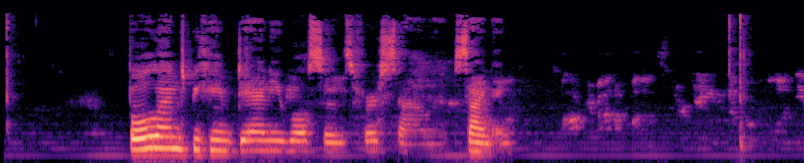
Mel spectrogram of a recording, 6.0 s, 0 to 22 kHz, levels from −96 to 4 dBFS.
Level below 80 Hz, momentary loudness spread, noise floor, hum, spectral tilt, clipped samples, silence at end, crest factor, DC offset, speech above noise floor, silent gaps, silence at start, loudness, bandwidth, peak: -68 dBFS; 24 LU; -65 dBFS; none; -3 dB/octave; under 0.1%; 0.45 s; 20 dB; under 0.1%; 46 dB; none; 0.95 s; -19 LUFS; 16 kHz; -2 dBFS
